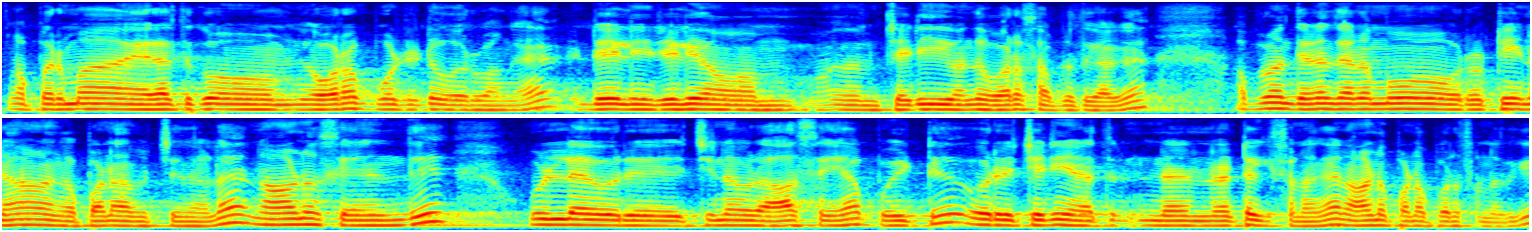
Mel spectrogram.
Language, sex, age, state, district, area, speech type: Tamil, male, 18-30, Tamil Nadu, Viluppuram, urban, spontaneous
